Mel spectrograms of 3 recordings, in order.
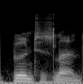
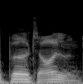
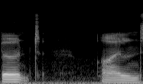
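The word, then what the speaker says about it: Burntisland: leave the train jeez really really cocked up that uh name pronunciation apologies burnt Island okay I wish they separated the uh the one word into two much easier to pronounce then there we go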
